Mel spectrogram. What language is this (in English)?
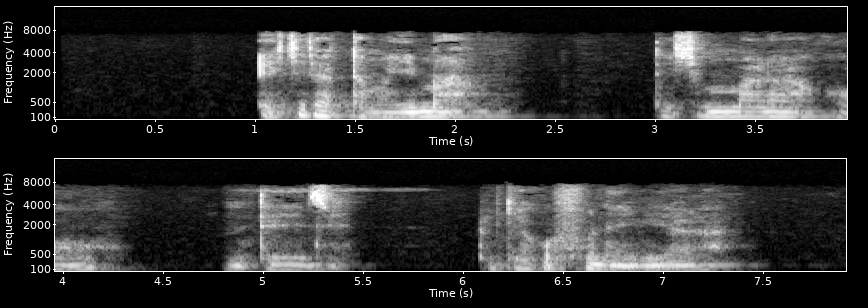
Ganda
